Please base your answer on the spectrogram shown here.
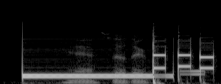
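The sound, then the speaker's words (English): Telephone being dialed: a steady dial tone holds alone, then gives way to a few quick, bright touch-tone beeps in succession. “Who are you calling now? All right, failing at dialing the phone.”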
